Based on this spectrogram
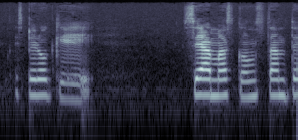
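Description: A woman speaks with a Mexican accent. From Mexico. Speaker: podcast host. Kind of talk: casual solo monologue. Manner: chatty, filler-heavy.

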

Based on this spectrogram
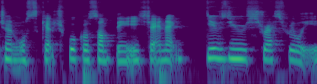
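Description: This woman speaks with an Australian accent. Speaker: university student and student radio host. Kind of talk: casual chat.

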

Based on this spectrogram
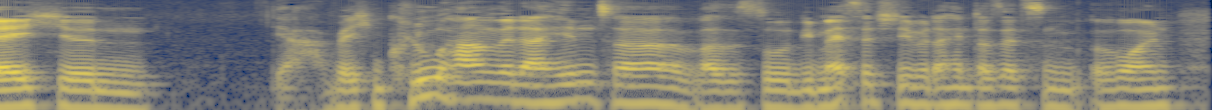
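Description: A man's plain, everyday voice with ordinary pitch variation. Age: 20s. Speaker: audio and video producer, entrepreneur. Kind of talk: casual interview.

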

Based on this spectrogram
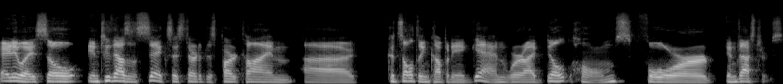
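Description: Male speech in a plain, everyday voice at a medium pitch, moderate in pace, with ordinary pitch variation. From Newfoundland, Canada. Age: 40s. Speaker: business consultant. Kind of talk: podcast interview.

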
